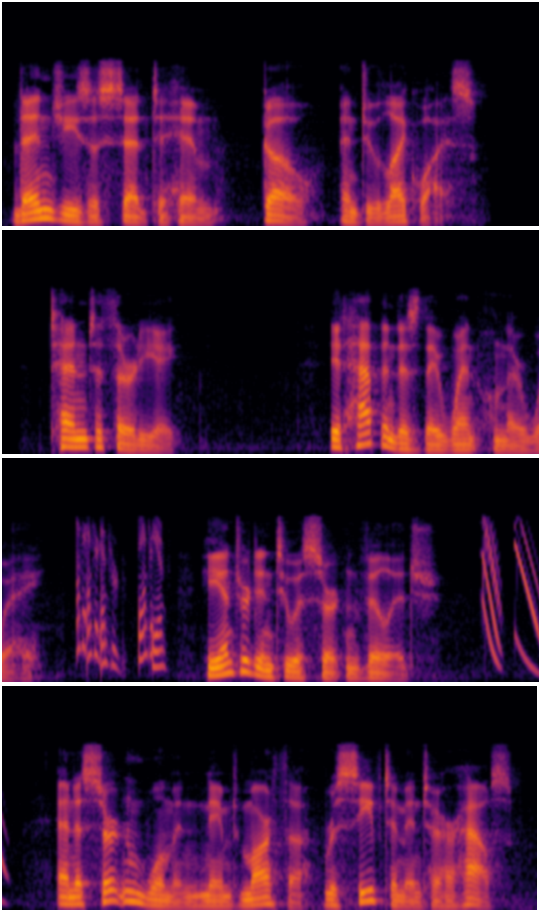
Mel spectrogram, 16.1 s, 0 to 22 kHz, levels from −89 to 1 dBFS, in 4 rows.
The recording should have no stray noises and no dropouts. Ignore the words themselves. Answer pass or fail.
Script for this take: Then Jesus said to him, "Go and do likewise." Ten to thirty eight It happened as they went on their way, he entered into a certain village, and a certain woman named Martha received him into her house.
fail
